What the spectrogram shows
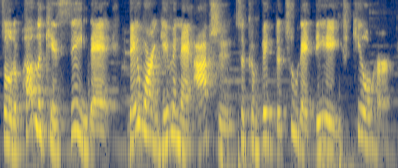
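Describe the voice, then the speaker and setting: Talking through the news casually with friends, this American podcast co-host is blunt and opinionated, speaking at a moderate pace with an animated, pushed, bright mid-range voice. Soft music plays in the background.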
